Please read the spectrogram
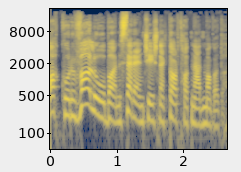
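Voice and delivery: ordinary delivery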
